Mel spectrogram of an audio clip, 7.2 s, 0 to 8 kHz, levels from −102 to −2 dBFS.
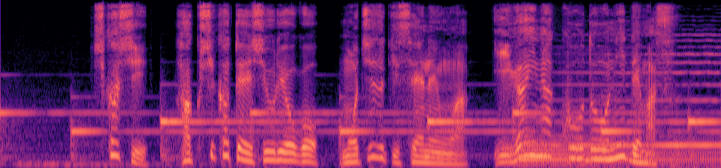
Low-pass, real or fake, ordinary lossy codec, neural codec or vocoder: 7.2 kHz; real; Opus, 32 kbps; none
